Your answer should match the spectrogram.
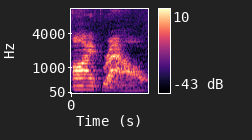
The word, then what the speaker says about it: eyebrow: Second line there, eyebrow, owl. Again, it's that owl sound.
